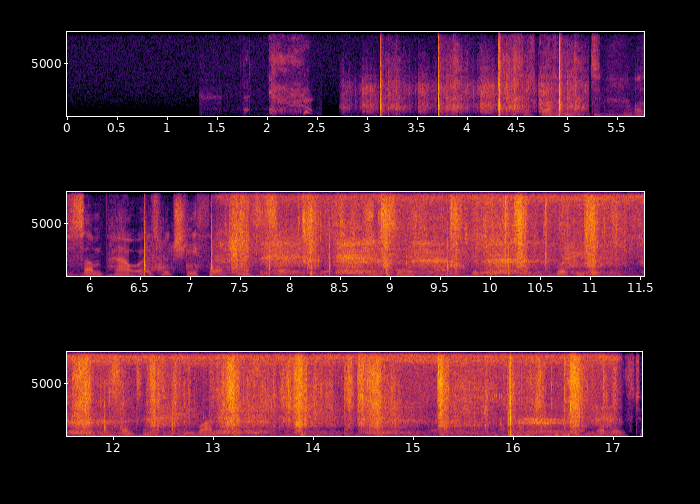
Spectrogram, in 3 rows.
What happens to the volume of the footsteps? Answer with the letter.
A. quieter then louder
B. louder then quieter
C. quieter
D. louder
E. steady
D.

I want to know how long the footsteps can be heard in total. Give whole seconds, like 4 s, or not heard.
10 s.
